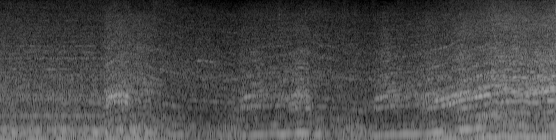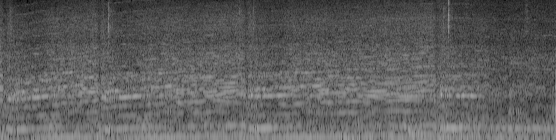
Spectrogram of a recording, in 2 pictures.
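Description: A BMW race car engine in the Le Mans Ultimate racing game, revving and rising through gears with whining pitch sweeps, steady and close, joined by other cars and no talking.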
